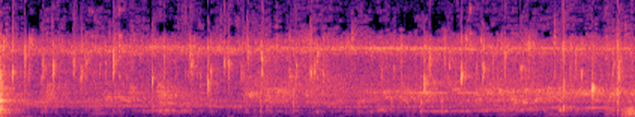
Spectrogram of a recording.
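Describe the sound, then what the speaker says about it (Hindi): Food frying in hot oil for a home iftar meal, a soft, steady sizzle with faint scattered pops and bubbling, quiet and without talk. "ये देखें आहिस्ता आहिस्ता से ना अब बबल आना शुरू हो गए हैं। ऑयल भी गर्म हो रहा है"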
